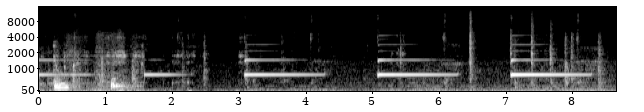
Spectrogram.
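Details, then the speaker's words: 1988 Ford Mustang Fox body: single chime tones repeat about every two seconds with the key out, door warning staying on until the door closes; worn door or key switch suspected. "I'm not sure why the key out it's doing that why it's doing what the doorbell Chim well when you close the door the door chime stops I know but the door chime shouldn't go off when the keys out"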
